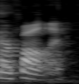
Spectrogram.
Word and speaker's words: farfalle: I feel like need to know how it's pronounced. Farfalle? Oh, far farfalle. – That's it. Farfalle.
